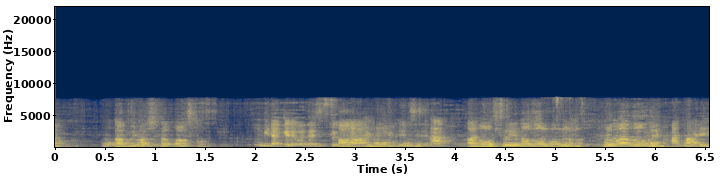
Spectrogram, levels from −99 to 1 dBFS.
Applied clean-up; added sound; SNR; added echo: neural separator model SepFormer DNS4.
